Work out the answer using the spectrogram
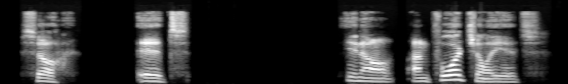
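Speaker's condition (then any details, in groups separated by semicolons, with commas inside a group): ALS, C9 mutation; limb onset in fingers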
